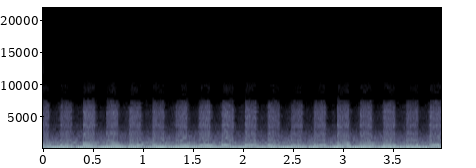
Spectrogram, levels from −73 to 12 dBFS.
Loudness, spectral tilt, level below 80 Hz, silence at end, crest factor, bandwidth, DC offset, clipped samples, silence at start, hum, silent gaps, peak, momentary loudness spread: -20 LUFS; -6.5 dB/octave; -42 dBFS; 0 s; 12 dB; 7.8 kHz; under 0.1%; under 0.1%; 0 s; none; none; -8 dBFS; 2 LU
